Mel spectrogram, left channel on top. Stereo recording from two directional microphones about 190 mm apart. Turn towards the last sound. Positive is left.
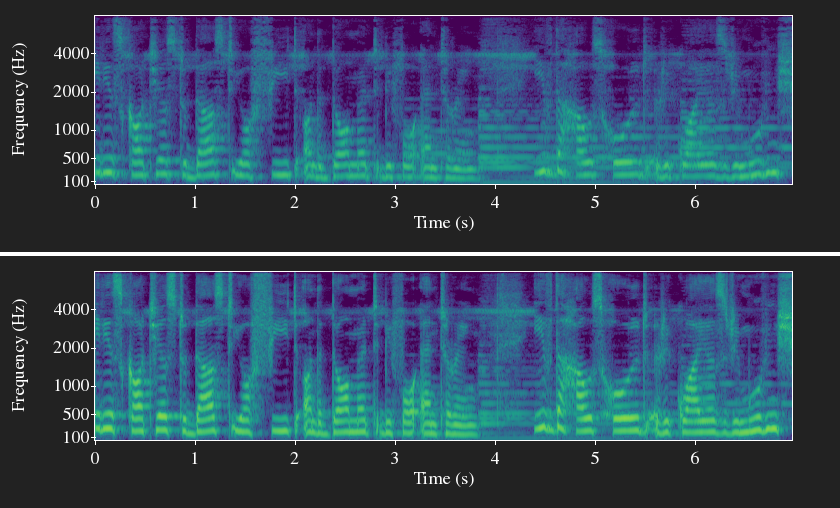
turn(degrees=-50)  # may be behind; listen again after turning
